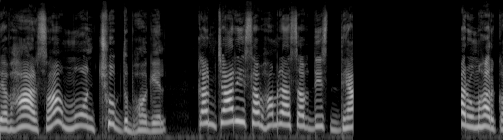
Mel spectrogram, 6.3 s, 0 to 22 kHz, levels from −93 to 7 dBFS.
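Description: At 4.42 s the speech cuts to dead silence, with no room tone, until 5.77 s: an audio dropout to silence, likely from a lost input link.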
